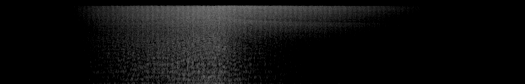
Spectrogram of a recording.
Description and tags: angry snake hiss pass long<CsG>
granular passby. Created using Alchemy synth
alchemy, digital, effect, passby, scifi, sounddesign, whoosh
